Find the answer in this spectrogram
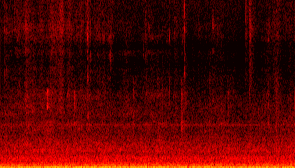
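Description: Eating sounds: chewing noodles and shrimp, with a few faint clicks of plastic forks and spoons in paper noodle cups, over a steady low rumble.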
